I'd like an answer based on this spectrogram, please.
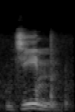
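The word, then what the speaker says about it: ج: এটাকে আমরা বলবো জিম।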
